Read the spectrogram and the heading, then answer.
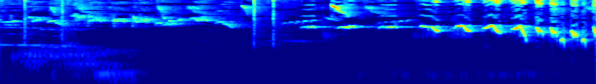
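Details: Tutoring recording of a white-rumped shama for goldfinches and their hybrids: low rumbling background at first, then a long thin steady whistle that breaks into a quick run of bright, downward-slurred notes.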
